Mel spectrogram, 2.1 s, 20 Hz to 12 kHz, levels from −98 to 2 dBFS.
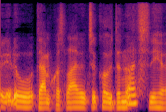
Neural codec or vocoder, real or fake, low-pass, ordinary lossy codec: codec, 16 kHz in and 24 kHz out, 0.4 kbps, LongCat-Audio-Codec, four codebook decoder; fake; 10.8 kHz; MP3, 64 kbps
